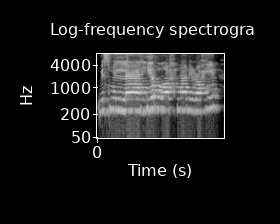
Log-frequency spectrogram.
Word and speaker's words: বিসমিল্লাহির রাহমানির রাহিম: বিসমিল্লাহির রাহমানির রাহিম। হাটা স্পষ্ট ধরবে। এই জায়গাটা স্পষ্ট উচ্চারণ করতে হবে।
